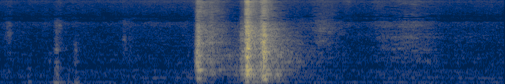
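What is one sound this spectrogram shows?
A plastic phone case is set down with a light clatter.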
